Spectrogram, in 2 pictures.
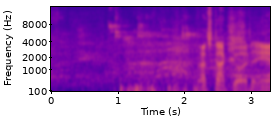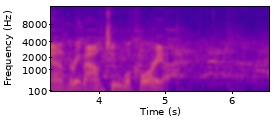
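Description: Basketball players' footsteps thud and squeak on a wooden court.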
